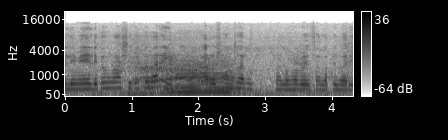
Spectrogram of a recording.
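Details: Cattle on a dairy farm in Bangladesh give one long, low, drawn-out moo of about a second, rising slightly before fading, set between stretches of human speech at the start and end.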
